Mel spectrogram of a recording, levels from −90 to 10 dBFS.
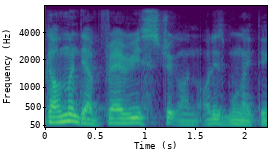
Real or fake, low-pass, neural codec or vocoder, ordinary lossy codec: real; 7.2 kHz; none; none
